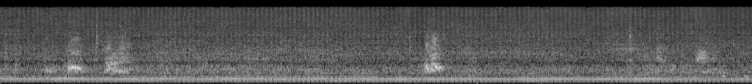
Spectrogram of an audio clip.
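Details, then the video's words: Buddy, a pet Cairn terrier, attacks a lawnmower. A few short, sharp barks come near the start, midway and at the end, sitting over the steady low drone of the running mower. "Buddy attacking the lawnmower"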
